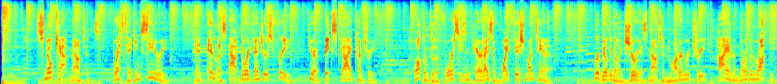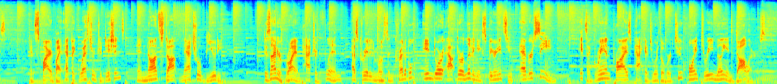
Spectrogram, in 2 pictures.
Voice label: Commercial; HGTV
